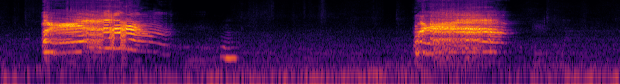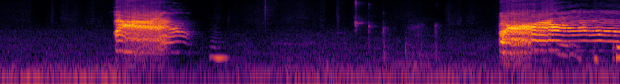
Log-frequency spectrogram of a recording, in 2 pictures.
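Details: Persian Angora cat, indoors in a birthing box while giving birth to kittens: four loud, drawn-out, strained meows of about a second and a half each, spaced roughly four seconds apart, with quiet room between them.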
